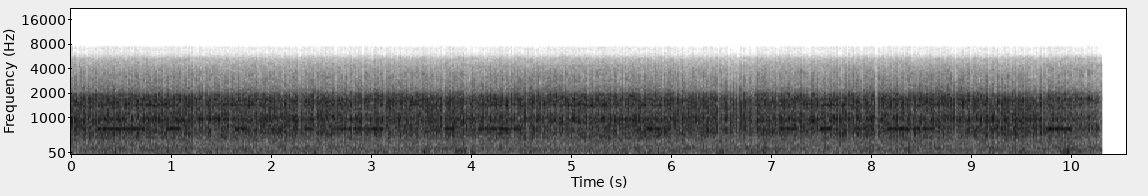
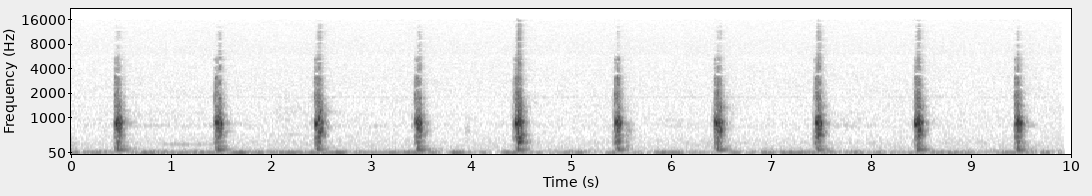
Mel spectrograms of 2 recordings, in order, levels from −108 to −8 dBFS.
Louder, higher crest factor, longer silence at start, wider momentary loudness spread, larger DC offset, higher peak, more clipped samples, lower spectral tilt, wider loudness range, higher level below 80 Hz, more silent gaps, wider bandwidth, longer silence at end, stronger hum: first, -18 LUFS vs -41 LUFS; second, 16 dB vs 26 dB; second, 0 s vs 0.45 s; second, 2 LU vs 11 LU; neither; first, -2 dBFS vs -18 dBFS; neither; first, -8.5 dB/octave vs -5 dB/octave; about the same, 1 LU vs 2 LU; first, -40 dBFS vs -70 dBFS; neither; second, 5.6 kHz vs 16 kHz; second, 0.25 s vs 0.45 s; neither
